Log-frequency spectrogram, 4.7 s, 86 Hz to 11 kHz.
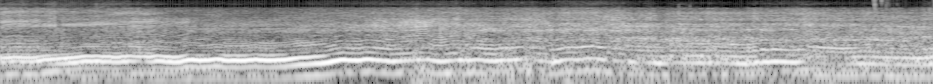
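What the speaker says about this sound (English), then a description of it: "That CR80 was screaming, but I love how it hooks up in the corners." A Honda CR80 two-stroke dirt bike screams at high revs during a motocross race, its close, loud engine note wavering as the throttle rises and falls, continuous throughout with no voices.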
